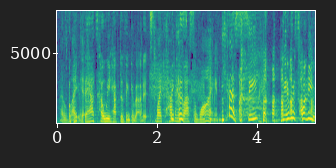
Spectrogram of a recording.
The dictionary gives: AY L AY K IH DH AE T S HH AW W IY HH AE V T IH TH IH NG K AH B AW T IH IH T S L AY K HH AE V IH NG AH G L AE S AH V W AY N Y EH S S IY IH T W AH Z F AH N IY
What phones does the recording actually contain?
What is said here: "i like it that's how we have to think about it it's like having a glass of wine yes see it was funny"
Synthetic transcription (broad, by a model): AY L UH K IH DH AE T S HH AW W IY HH AE F T IH TH IH NG K AH B AW T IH IH T S L AY K HH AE B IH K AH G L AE S AH V W AY N Y EH S S IY IH T W AH Z F AH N IY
